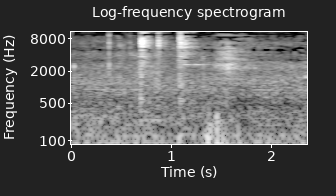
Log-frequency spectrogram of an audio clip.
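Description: Low, uneven outdoor rumble, with a few brief clicks a little under a second in.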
